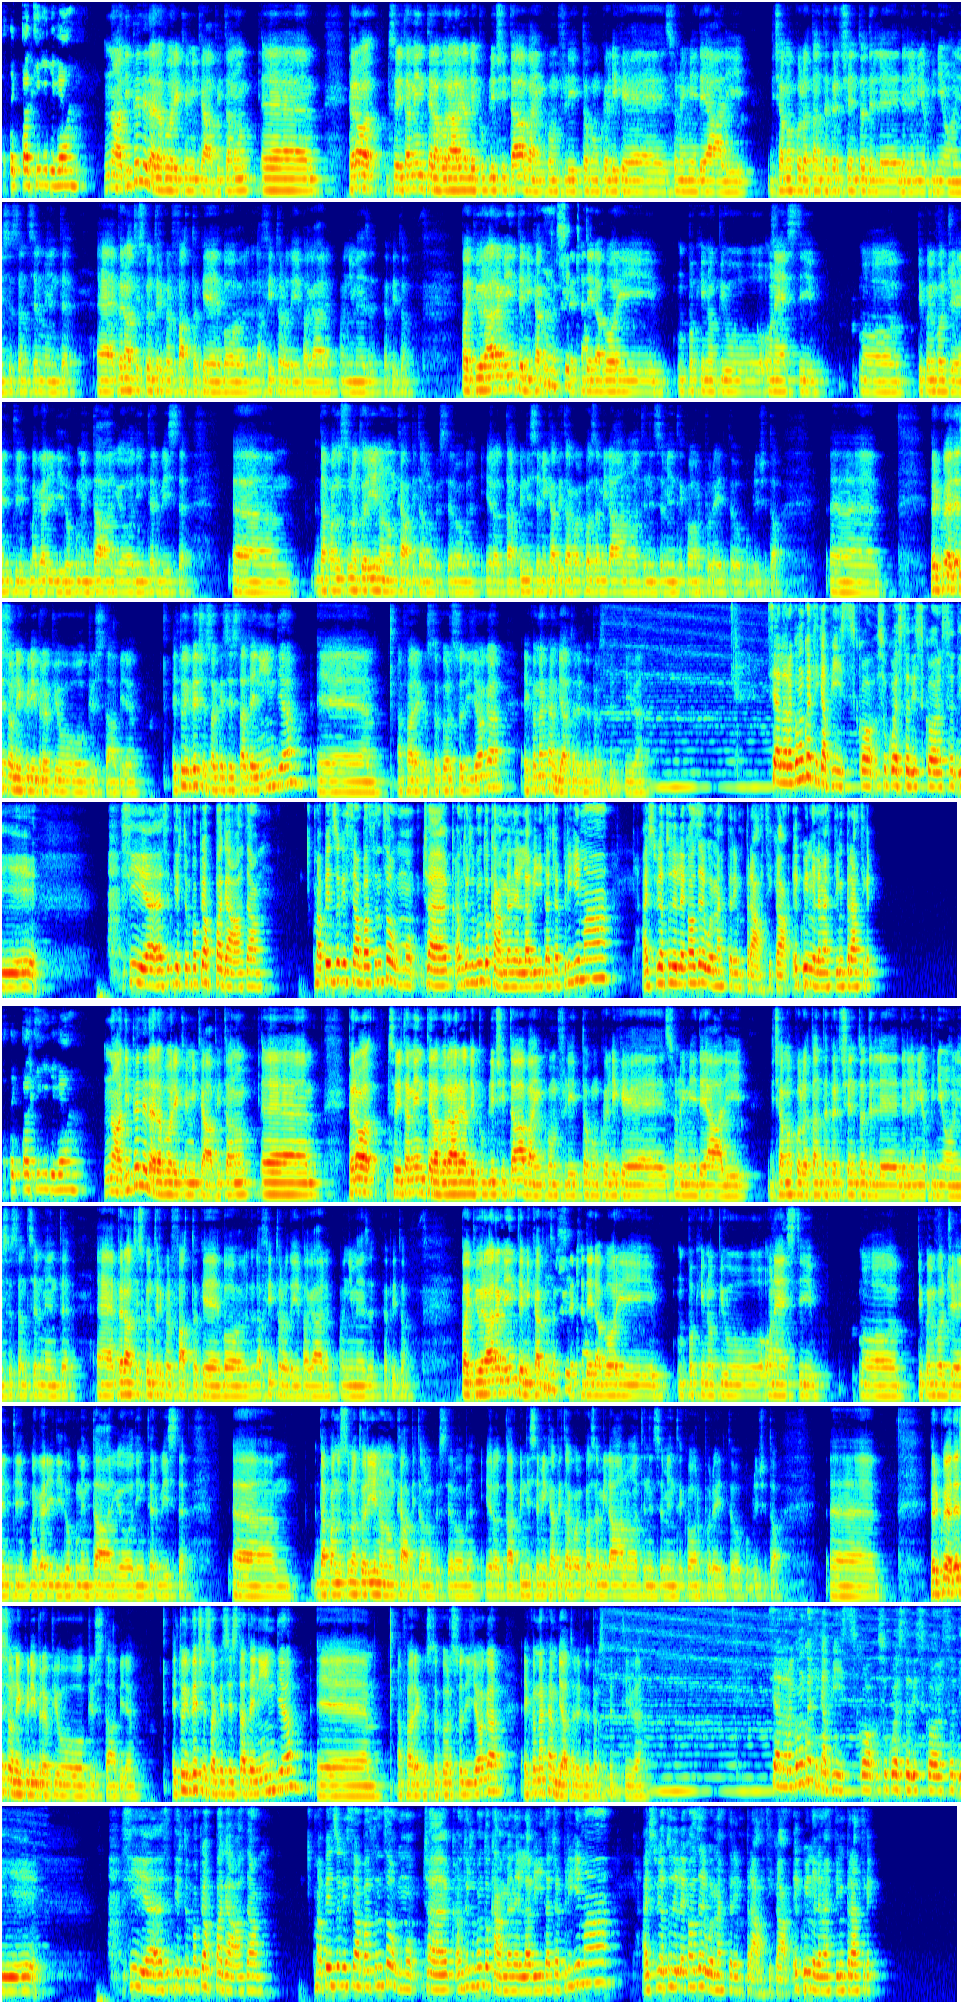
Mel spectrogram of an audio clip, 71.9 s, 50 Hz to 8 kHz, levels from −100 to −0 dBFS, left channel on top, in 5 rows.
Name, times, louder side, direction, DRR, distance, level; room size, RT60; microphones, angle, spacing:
voice 1, 0.1-1.2 22.5-22.7 23.1-23.2 54.7-58.1 59.1-61.5 62.2-66.7 67.1-70.5, left 4 dB, 60° left, 0.3 m, -23 dB
voice 2, 1.5-11.2 11.5-15.5 15.8-20.5 21.3-26.7 27.2-31.6 32.2-33.1 33.4-40.5 41.2-42.0 42.2-42.4 42.7-45.2 45.7-52.9, right 2 dB, 40° right, 0.6 m, -26 dB
sound 1, 52.1-58.2, right 1 dB, 80° right, 0.8 m, -43 dB
2.8 x 2.8 x 3.9 m
head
